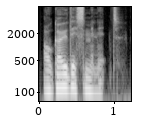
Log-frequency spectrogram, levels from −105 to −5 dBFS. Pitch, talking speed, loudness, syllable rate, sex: 105 Hz, 195 wpm, -19 LUFS, 5.8 syllables/s, male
